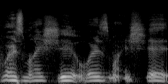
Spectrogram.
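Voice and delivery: frantic, high-pitched voice. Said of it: "they're like".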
